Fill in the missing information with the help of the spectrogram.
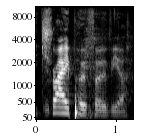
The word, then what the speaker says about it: trypophobia: I said it wrong the first time. It's actually trypophobia. Trypophobia.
